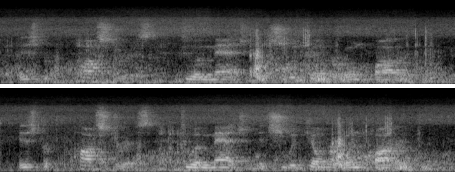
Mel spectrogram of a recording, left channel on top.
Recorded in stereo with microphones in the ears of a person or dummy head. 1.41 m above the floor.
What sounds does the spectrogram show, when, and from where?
0.2 s a man speaking: 35° right (ahead or behind), 0.5 m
